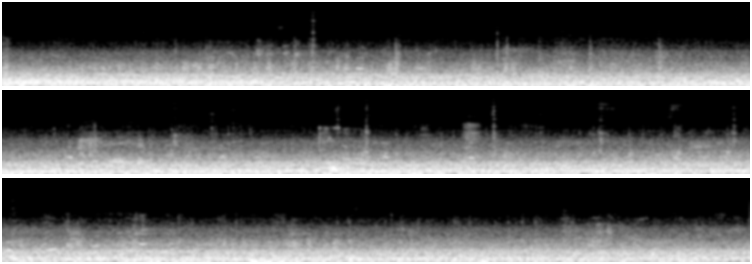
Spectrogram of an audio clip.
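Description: A jet airliner's engines roar steadily from inside the cabin.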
